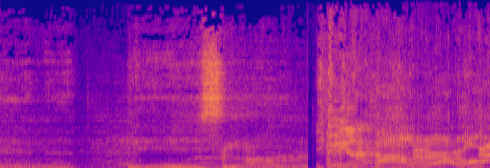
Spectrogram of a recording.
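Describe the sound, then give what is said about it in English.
A recording of wrestler Taker's deep, guttural growl plays back in drawn-out, rasping bursts, then after a sudden cut a loud, roaring crowd noise takes over. “It was Taker doing his growl, like his terrible growl.”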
